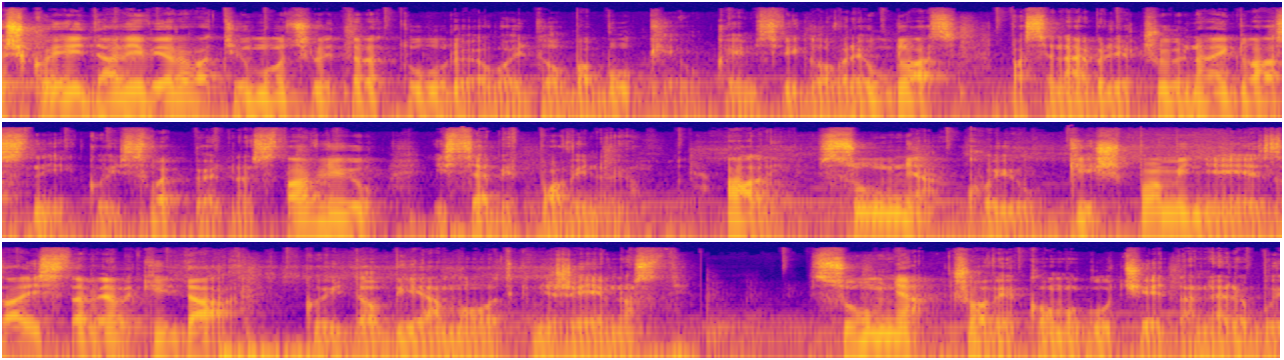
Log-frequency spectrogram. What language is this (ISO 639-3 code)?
hrv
